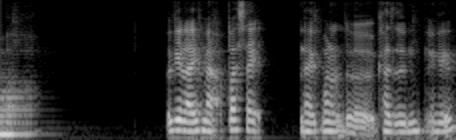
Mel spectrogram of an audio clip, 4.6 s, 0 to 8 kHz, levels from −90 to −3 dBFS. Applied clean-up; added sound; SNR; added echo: neural mask model RNNoise.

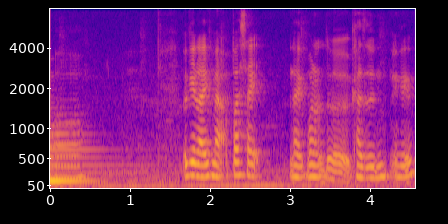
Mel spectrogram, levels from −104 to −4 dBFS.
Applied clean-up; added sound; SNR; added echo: none; Bowed string instrument; 5 dB; none.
